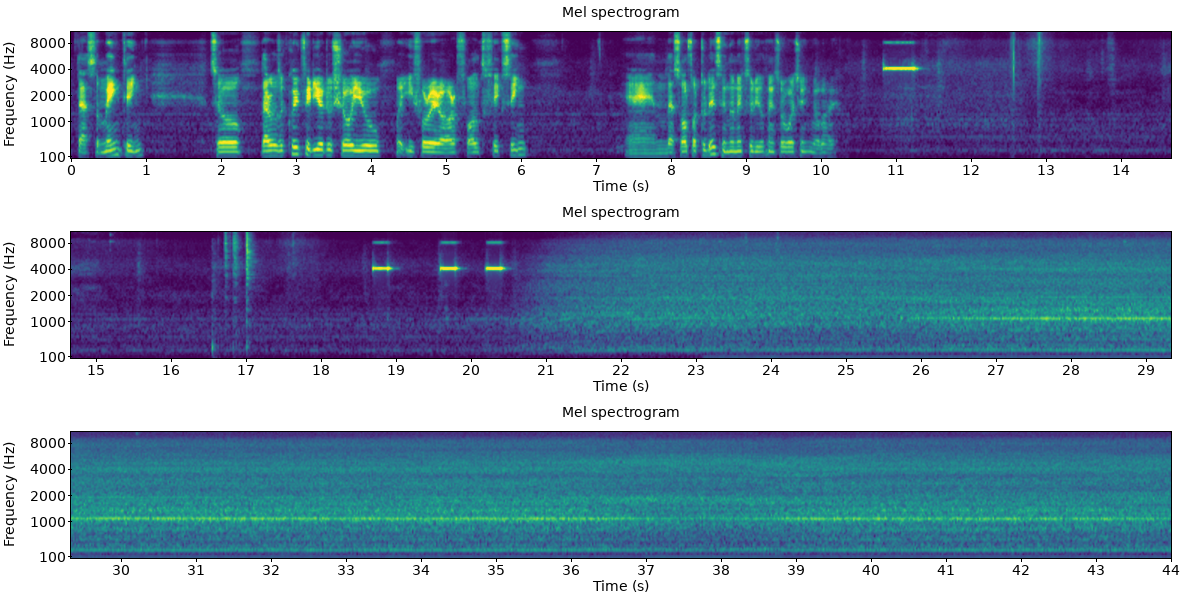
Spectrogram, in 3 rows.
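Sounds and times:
low electrical hum: 0.0 - 20.6
cooling fan whirring: 0.0 - 44.0.

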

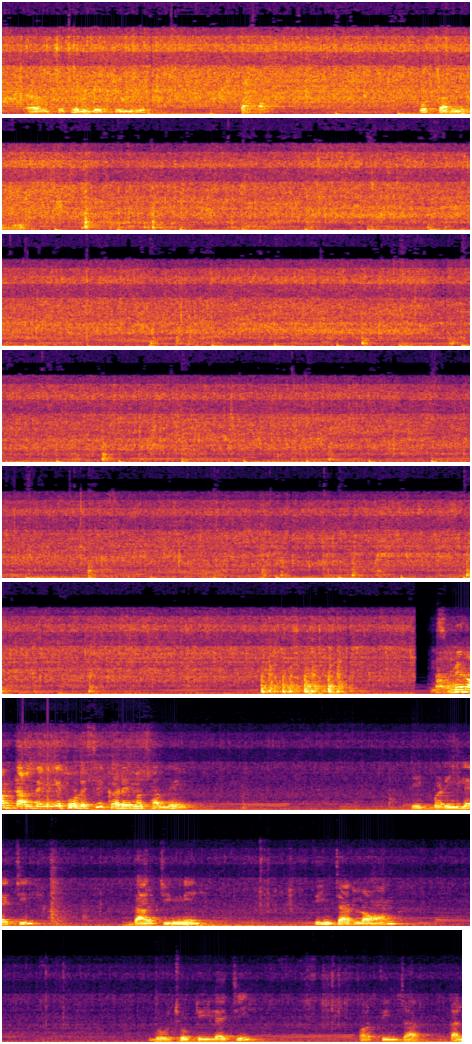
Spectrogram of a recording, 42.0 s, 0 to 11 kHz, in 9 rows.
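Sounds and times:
chicken sizzling in hot fat: 0.0 - 41.4.

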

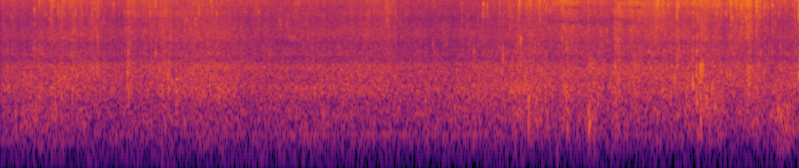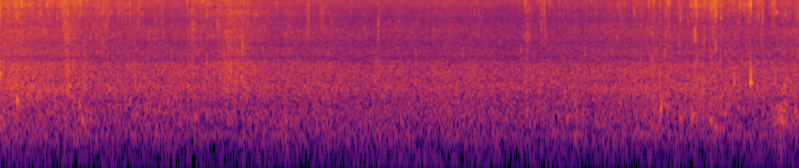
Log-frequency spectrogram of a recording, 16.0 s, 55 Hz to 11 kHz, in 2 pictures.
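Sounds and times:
sea water lapping and sloshing: 0.0 - 15.9.

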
